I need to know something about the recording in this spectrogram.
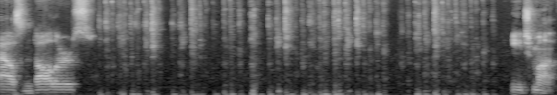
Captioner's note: typing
